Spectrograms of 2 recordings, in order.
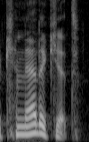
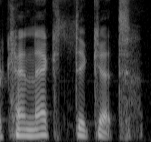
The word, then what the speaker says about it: Connecticut: we're gonna go to Connecticut or connect ticket another silent letter and these in these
